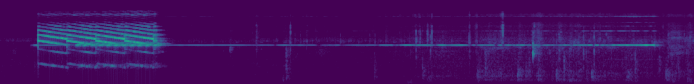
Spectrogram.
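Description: A Gent Xenex Fire Cryer Plus HD fire alarm sounds during a system test, opening with a loud, rapidly sweeping electronic whoop for about two seconds, then settling into a steady high continuous tone under quieter background clatter.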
